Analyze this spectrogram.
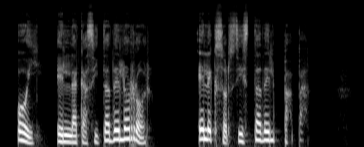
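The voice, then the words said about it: Dramatic announcer voice. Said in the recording (Spanish): “Lo voy a hacer con voz de locutor.”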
